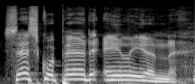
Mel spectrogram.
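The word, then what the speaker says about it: sesquipedalian: I guess that's a horrible pronunciation. – It is? – Yeah. – How is it said correctly? – Sesquipedalien.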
